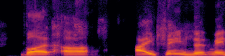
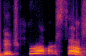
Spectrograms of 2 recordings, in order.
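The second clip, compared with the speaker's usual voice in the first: very high-pitched retold protest; mock complaint. Dad telling the cops about three guys, high mock complaint. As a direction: put on a high, wronged voice.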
